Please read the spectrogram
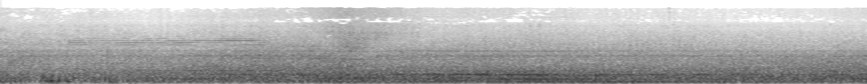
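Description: Highway traffic: motor vehicles' engines and tyres passing by, the noise growing a little louder around the middle.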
